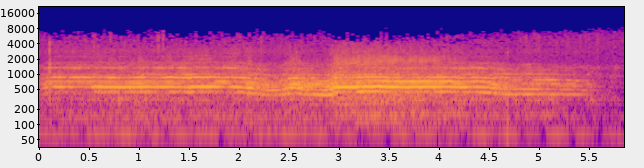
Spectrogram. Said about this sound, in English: There's our whistle, Lefty. Yep, 7:15. Some engineer on that train.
